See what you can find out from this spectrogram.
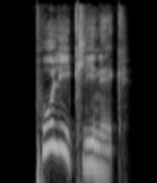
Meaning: outpatient clinic (either independent or, more often, as part of a hospital)
- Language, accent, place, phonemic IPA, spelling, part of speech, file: German, Germany, Berlin, /ˈpoːliˌkliːnɪk/, Poliklinik, noun, De-Poliklinik.ogg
